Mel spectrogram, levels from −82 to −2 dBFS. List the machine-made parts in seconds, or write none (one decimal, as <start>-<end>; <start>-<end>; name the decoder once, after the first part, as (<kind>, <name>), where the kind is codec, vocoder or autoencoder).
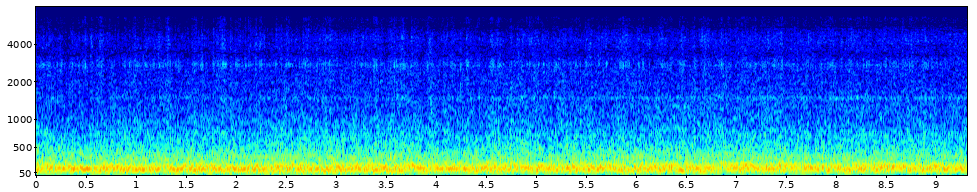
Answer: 0.0-0.7 (vocoder, Vocos); 3.8-5.7; 6.3-8.7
